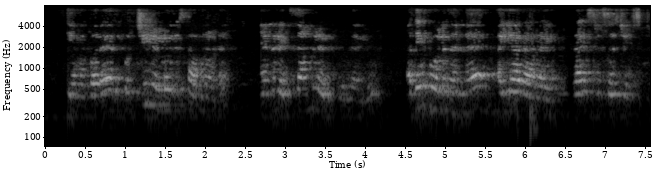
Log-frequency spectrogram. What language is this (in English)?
Malayalam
